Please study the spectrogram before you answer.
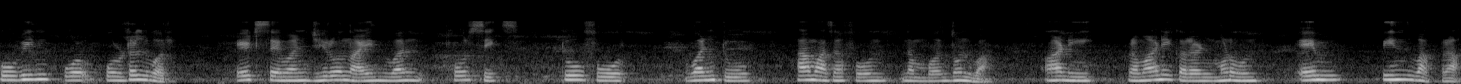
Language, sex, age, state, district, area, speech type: Marathi, female, 30-45, Maharashtra, Amravati, urban, read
